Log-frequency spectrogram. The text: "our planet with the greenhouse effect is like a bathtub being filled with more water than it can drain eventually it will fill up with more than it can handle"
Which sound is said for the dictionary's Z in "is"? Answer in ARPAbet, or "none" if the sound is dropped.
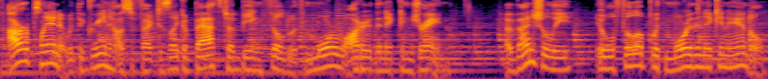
Z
